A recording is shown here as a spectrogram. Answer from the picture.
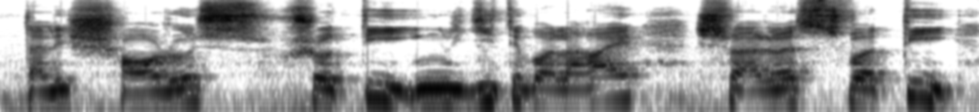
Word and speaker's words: সরস্বতী: তাহলে সরস্বতী ইংরেজিতে বলা হয় সরস্বতী। স্বাতি যেটা যখন বলা হচ্ছে তখন এই বটা বাংলায় সাইলেন্ট ব, এটা উচ্চারিত হয় না।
